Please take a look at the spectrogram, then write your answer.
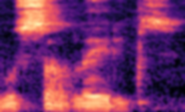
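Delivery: low, soft smooth voice for the ladies; low seductive greeting; sexy voice. Shown as a demonstration. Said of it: "that sexy voice for calls".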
